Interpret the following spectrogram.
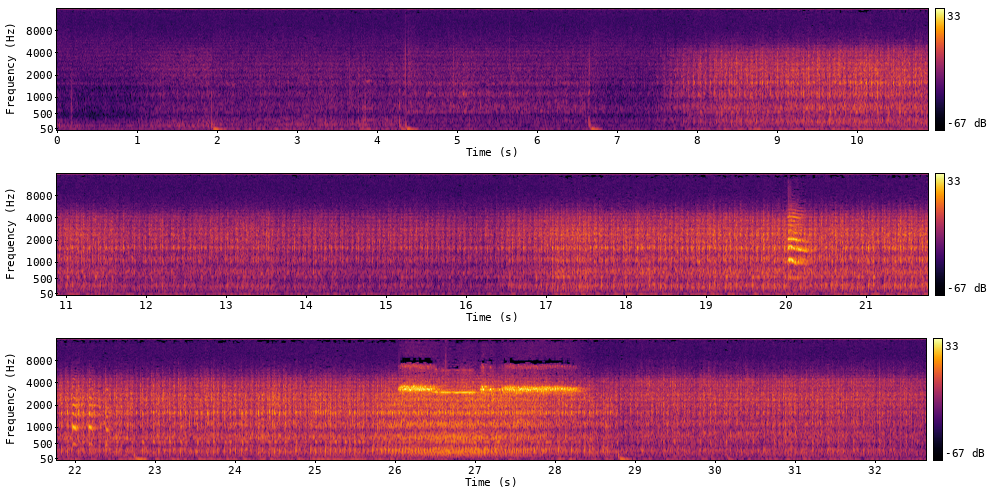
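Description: Crowd hubbub of many voices at once, quiet at first and swelling about seven seconds in. Near the end a shrill whistle sounds for about two seconds.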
